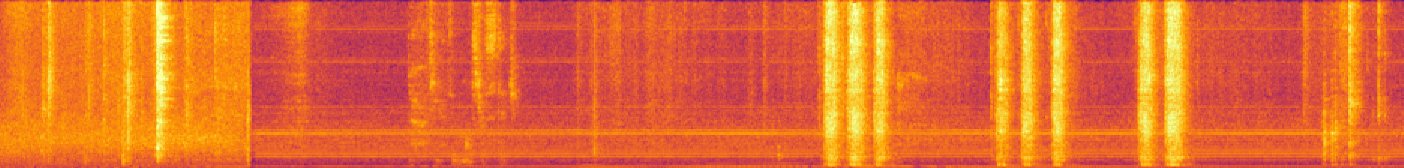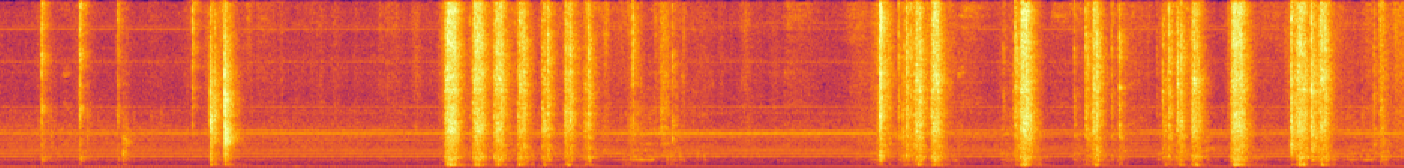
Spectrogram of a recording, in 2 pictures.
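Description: Industrial flatbed sewing machine stitching a seam in several short bursts of rapid needle strokes, its motor humming steadily in between.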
